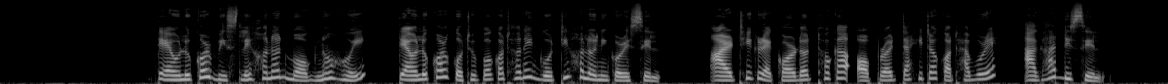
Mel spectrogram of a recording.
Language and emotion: Assamese, surprised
